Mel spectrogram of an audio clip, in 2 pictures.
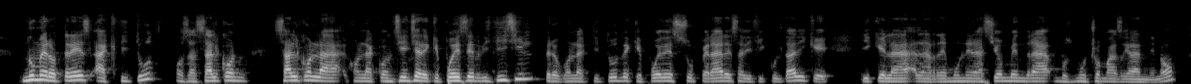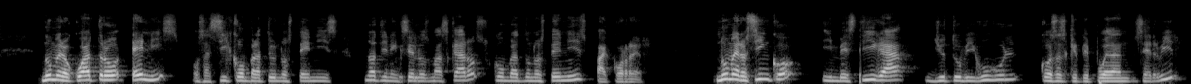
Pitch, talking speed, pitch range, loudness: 165 Hz, 180 wpm, 145-195 Hz, -23 LUFS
